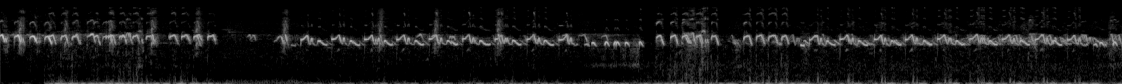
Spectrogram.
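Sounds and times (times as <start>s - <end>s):
green sandpiper calling: 0.0s - 11.2s.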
